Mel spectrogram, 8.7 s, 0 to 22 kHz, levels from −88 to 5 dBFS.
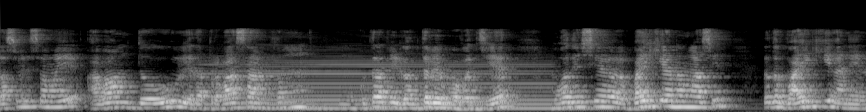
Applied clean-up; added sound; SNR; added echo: none; Bowed string instrument; 15 dB; reverberation time 0.6 s.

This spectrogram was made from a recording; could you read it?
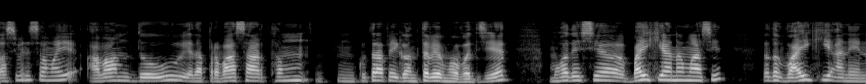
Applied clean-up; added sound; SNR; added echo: none; none; none; none.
